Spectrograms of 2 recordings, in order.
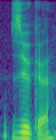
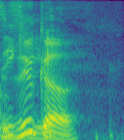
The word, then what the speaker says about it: Zuko: really good really really good show I always mispronounce it zuku zuka z z no it's not zuka zoku zuk Zuko Zuko wait what was that one zuka zuka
